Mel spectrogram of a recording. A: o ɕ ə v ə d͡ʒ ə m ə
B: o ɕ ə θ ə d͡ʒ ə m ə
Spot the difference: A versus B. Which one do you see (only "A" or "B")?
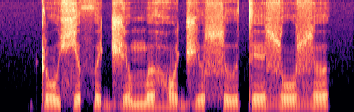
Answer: B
